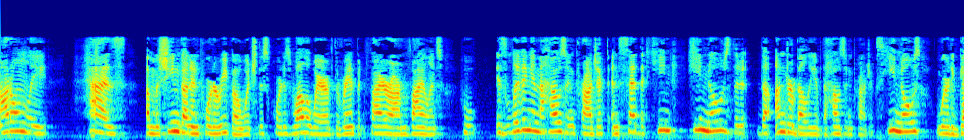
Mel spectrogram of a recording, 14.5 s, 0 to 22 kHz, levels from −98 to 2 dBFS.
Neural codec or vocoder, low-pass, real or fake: none; 7.2 kHz; real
